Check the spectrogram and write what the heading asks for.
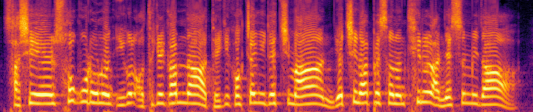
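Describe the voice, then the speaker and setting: A man's voice: very high-pitched, a little fast, fairly bright tone. A man narrating a viewer's submitted story in the first person, in a casual, chatty retelling style with conversational fillers.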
